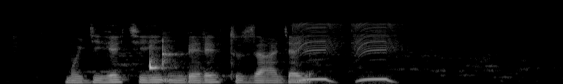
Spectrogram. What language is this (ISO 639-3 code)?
kin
